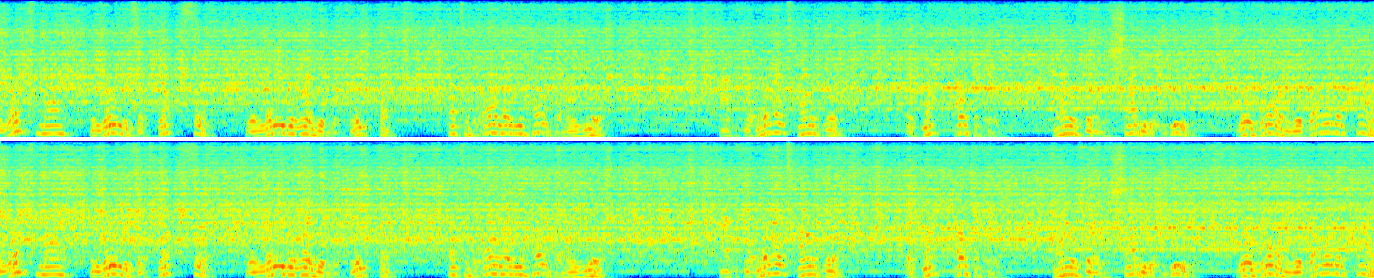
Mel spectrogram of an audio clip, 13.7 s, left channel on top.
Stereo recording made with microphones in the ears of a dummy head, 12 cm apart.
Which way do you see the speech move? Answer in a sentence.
In this clip you hear the speech move from left to right and back again.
